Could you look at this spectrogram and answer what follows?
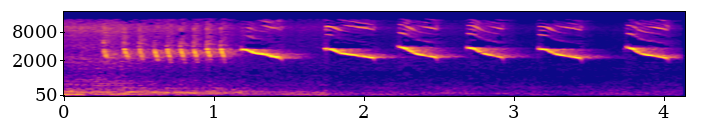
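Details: Lure recording of a sooty-headed bulbul singing lively: a short rapid chattering run, then six loud whistled notes each dropping steeply in pitch, repeated about every half second over faint background hiss.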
